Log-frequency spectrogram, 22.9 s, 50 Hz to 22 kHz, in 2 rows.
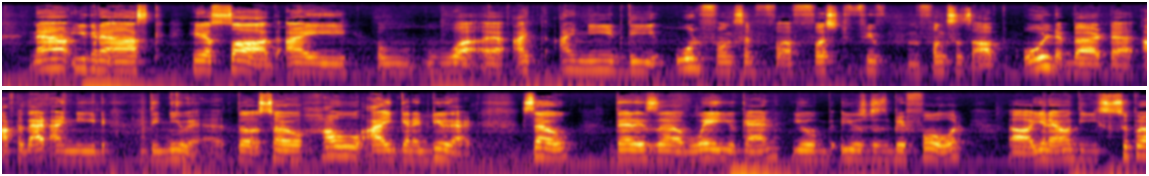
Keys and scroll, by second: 0.0-0.4 typing, 4.9-5.6 typing, 8.0 BackSpace, 22.5 Return.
